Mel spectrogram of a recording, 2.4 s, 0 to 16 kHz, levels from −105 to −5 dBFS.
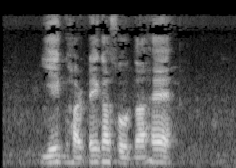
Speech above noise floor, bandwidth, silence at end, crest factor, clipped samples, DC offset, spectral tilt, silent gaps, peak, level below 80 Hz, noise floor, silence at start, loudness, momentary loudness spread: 33 dB; 11.5 kHz; 0.65 s; 18 dB; under 0.1%; under 0.1%; -3.5 dB/octave; none; -8 dBFS; -64 dBFS; -56 dBFS; 0.4 s; -24 LUFS; 4 LU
